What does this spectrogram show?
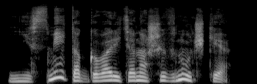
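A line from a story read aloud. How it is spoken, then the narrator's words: Old woman's fierce growl. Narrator (Russian): Не уступая тоном, прорычала бабушка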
